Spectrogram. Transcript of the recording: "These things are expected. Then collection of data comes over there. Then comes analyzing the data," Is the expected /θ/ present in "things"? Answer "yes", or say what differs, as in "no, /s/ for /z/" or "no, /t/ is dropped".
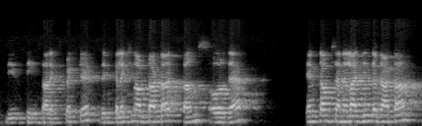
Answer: no, /t/ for /θ/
